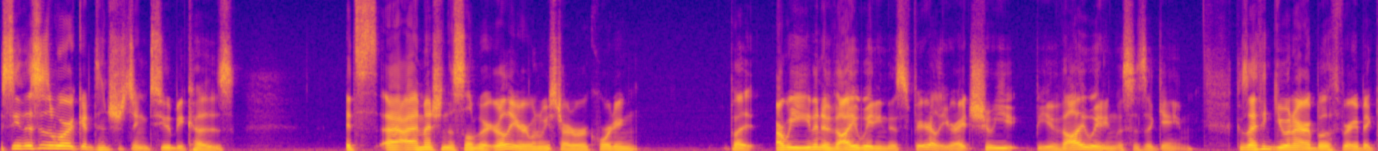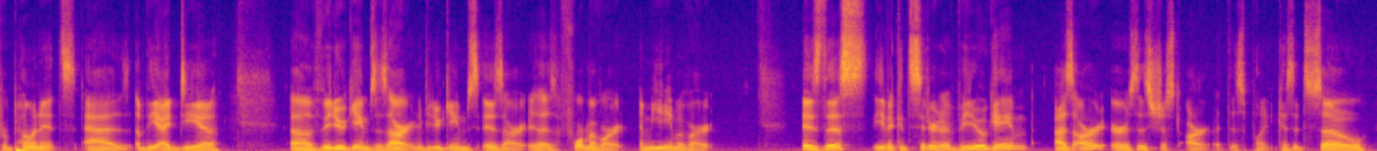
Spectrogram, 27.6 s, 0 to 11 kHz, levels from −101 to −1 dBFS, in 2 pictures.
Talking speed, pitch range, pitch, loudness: 195 wpm, 115-140 Hz, 125 Hz, -16 LUFS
